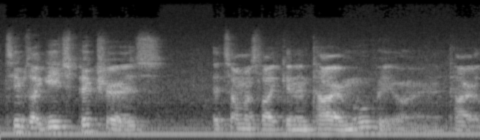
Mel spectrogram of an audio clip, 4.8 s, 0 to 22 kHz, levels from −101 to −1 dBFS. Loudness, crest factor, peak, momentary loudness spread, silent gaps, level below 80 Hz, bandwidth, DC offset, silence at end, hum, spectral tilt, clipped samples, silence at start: -29 LUFS; 20 dB; -10 dBFS; 14 LU; none; -78 dBFS; 18 kHz; under 0.1%; 0 s; 60 Hz at -45 dBFS; -4 dB/octave; under 0.1%; 0 s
